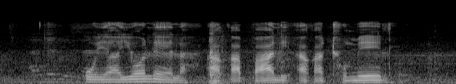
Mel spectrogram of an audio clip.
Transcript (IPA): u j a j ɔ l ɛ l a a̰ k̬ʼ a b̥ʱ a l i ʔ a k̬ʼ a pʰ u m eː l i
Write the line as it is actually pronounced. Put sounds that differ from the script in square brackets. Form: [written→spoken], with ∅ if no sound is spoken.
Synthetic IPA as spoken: u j a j ɔ l ɛ l a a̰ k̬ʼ a b̥ʱ a l i ʔ a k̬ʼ a [pʰ→tʰ] u m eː l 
